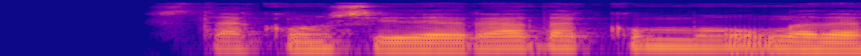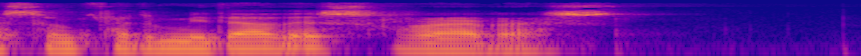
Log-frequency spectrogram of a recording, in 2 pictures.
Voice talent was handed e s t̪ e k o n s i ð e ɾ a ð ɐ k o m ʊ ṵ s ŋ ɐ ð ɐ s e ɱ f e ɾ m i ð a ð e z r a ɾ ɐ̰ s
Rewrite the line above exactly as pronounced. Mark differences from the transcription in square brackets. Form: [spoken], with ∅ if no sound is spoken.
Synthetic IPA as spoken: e s t̪ [a] k o n s i ð e ɾ a ð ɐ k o m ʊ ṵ [∅] ŋ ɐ ð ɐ s e ɱ f e ɾ m i ð a ð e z r a ɾ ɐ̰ s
